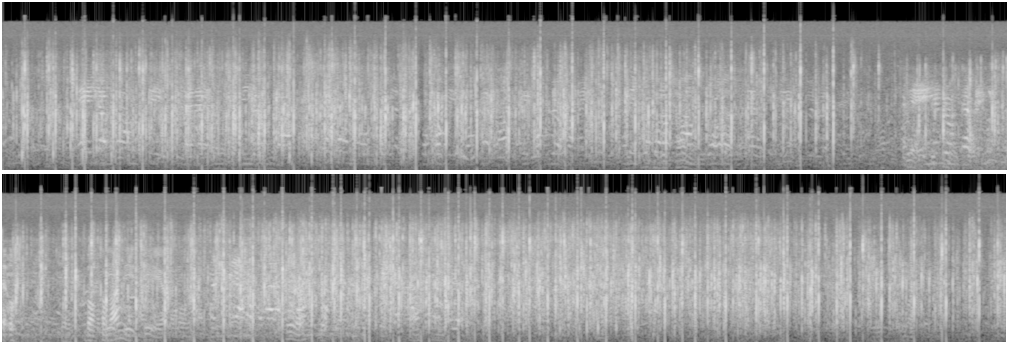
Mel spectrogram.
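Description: A crowd of spectators cheers and claps outdoors.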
